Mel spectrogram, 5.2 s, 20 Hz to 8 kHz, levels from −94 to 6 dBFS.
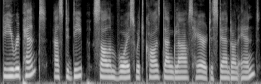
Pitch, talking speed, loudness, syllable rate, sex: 190 Hz, 185 wpm, -18 LUFS, 4.5 syllables/s, female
